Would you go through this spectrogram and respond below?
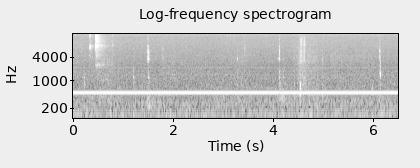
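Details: A steady mid-pitched pure tone over soft hiss and faint clicks, heard through headphones in a binaural recording simulating a hearing test with a Thai audiologist: audiometry test tone with masking noise in the other ear.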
